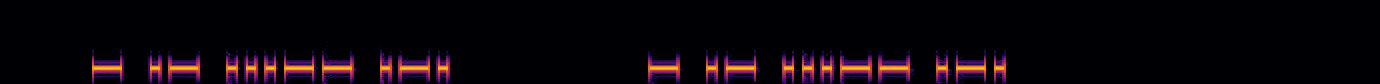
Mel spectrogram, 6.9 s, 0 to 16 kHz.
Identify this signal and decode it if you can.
Morse code, heard as a keyed tone, about 25 wpm, 700 Hz. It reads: TA3R TA3R
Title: DXCC-100 Call Signs - 4 Characters - Repeated 2x - 25wpm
